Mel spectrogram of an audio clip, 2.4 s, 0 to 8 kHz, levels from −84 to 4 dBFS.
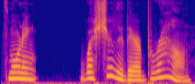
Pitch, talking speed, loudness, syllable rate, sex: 200 Hz, 150 wpm, -17 LUFS, 5.8 syllables/s, female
